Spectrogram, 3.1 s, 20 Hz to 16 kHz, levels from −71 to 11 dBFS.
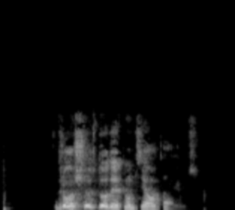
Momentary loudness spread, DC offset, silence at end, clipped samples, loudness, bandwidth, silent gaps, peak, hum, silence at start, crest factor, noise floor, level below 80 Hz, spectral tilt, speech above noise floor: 15 LU; under 0.1%; 0.55 s; under 0.1%; -15 LUFS; 7.6 kHz; none; -2 dBFS; none; 0.05 s; 16 dB; -77 dBFS; -56 dBFS; -5.5 dB/octave; 61 dB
